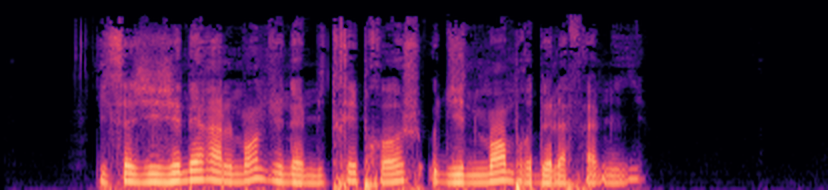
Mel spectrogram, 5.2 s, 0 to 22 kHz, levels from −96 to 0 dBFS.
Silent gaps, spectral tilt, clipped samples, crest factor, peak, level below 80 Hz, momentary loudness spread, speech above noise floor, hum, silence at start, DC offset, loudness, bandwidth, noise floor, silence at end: none; -7.5 dB/octave; under 0.1%; 18 dB; -2 dBFS; -36 dBFS; 10 LU; 61 dB; none; 0.6 s; under 0.1%; -20 LUFS; 15.5 kHz; -80 dBFS; 1.15 s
